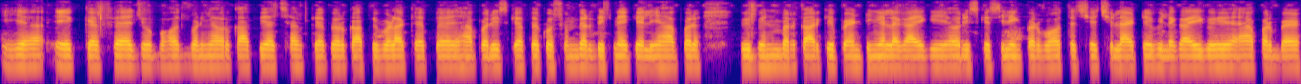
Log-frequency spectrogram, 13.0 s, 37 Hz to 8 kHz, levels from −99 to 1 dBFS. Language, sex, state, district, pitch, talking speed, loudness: Hindi, male, Uttar Pradesh, Etah, 115 Hz, 240 wpm, -17 LUFS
